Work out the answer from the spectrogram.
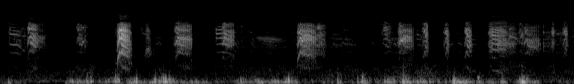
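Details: Black-naped terns on Fares, Baa Atoll, Maldives, uttering strong scratchy high calls, some drawn out and some short and sharp, spaced irregularly, with faint low wind underneath.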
